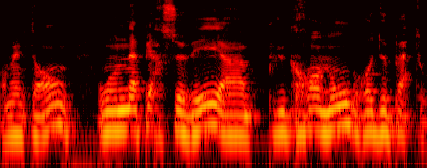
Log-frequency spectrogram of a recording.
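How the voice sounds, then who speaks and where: The tone is dark and mellow, theatrical and warm. It unfolds at a very slow pace over a quiet background. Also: man. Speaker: audiobook reader. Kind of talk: literary audiobook reading. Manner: theatrical, warm, lively intonation, voicing characters' exclamations; steady, measured narration pace. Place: home room. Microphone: webcam.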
